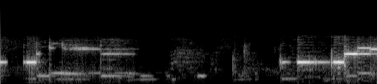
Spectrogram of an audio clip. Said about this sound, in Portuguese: Sou eu ligando, pode atender.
